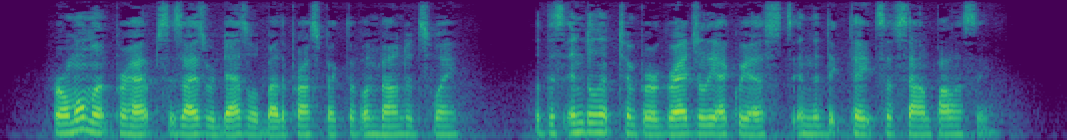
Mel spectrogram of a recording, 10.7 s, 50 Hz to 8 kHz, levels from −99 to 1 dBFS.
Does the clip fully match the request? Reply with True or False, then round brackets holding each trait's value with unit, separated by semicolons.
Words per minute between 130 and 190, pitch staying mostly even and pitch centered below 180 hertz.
True (145 wpm; 1.2 semitones; 135 Hz)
